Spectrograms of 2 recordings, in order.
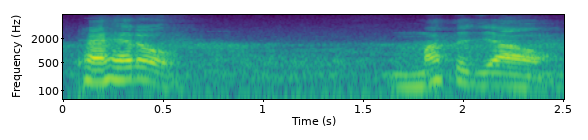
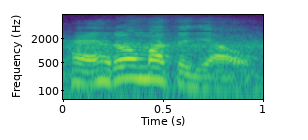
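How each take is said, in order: First: ठहरो called out firmly, long pause, then मत जाओ; pause after ठहरो. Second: ठहरो मत जाओ run together without a pause; no break after ठहरो, straight on into मत जाओ; punctuation ignored. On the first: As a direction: stop dead after ठहरो, then say मत जाओ as its own phrase. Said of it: "यदि विराम चिन्ह ध्यान से न देखे तो". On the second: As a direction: read ठहरो मत जाओ straight through as one phrase. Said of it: "इसे इस प्रकार भी पढ़ सकते हैं". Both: Shown as a demonstration.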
